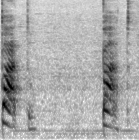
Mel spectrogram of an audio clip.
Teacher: vocês não vão sentir vibração quando vocês falam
